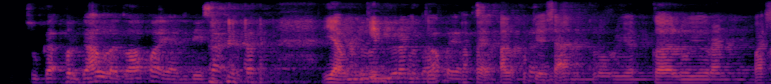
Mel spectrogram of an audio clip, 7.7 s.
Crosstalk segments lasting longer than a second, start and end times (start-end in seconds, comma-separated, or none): 3.4-4.9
